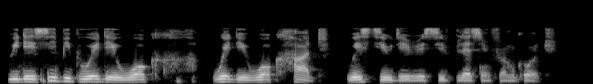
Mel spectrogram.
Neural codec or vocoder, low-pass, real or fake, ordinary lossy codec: none; 5.4 kHz; real; none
